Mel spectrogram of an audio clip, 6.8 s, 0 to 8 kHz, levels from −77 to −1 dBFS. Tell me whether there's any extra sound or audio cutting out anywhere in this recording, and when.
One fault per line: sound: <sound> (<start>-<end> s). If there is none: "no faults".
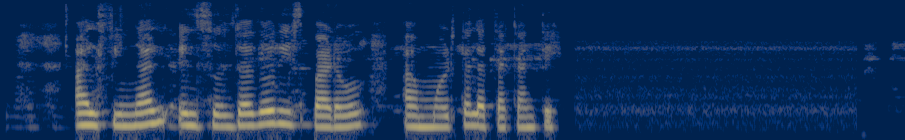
no faults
